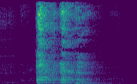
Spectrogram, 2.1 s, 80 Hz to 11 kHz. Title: Cough & Sneezing Precautions | Corona Virus | 08 April 2020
